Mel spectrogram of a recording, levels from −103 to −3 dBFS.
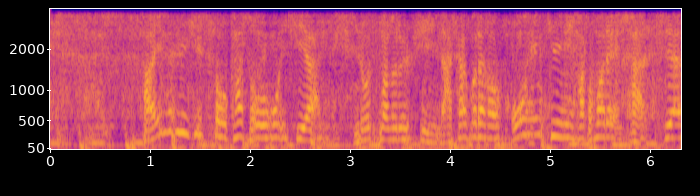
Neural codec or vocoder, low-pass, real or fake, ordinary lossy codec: codec, 16 kHz, 4.8 kbps, FACodec; 3.6 kHz; fake; none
